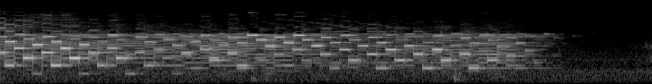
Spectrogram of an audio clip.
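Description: A short music jingle of fast, bright, chime-like notes in quick succession, much like a ringtone, starting abruptly and fading out near the end.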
